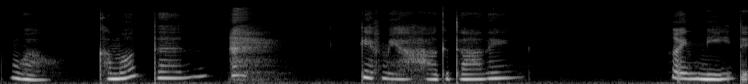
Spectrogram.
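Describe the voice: In a put-on character voice, a woman speaks very slowly with long, frequent pauses, a high pitch with ordinary variation, and a dark, mellow tone.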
